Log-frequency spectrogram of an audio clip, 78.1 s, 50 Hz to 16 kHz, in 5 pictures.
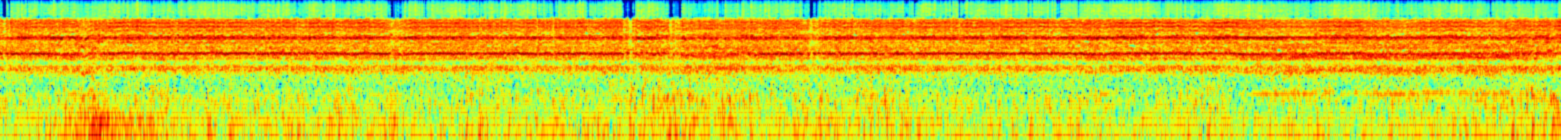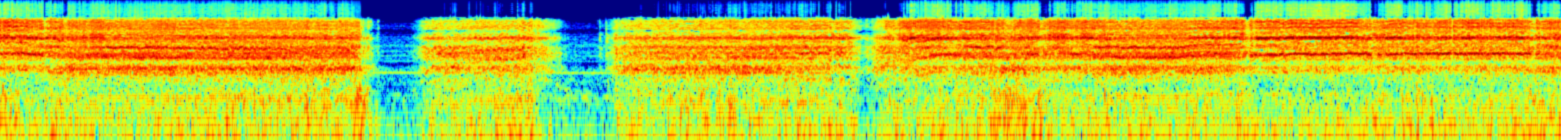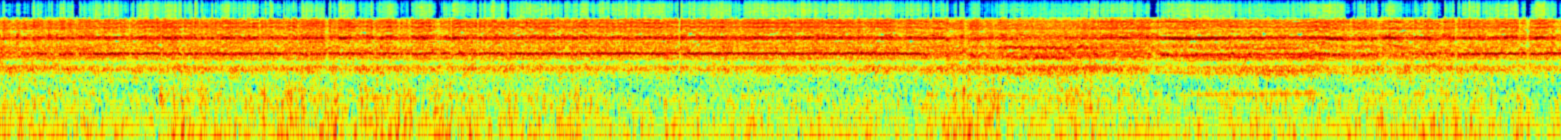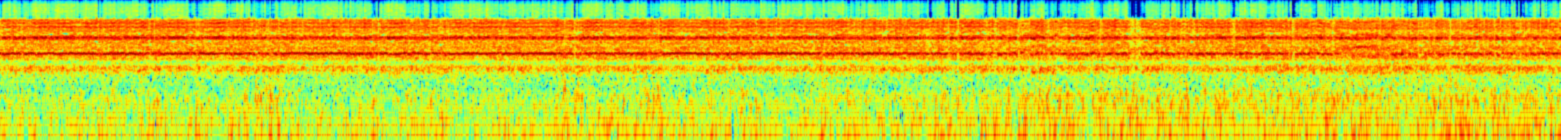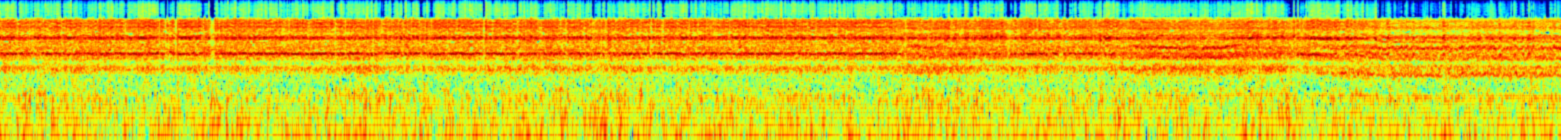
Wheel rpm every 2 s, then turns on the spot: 230, 230, 230, 230, 230, 230, 220, 220, 210, 160, 80, 130, 170, 220, 220, 230, 230, 240, 240, 230, 220, 220, 220, 230, 230, 230, 230, 230, 230, 230, 230, 230, 230, 230, 240, 230, 230, 220, 170.
none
